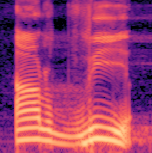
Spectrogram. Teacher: Ardi ro sukun yang didahuli fathah kita baca tafkim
